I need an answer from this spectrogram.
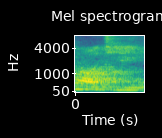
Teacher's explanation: Walaupun memang roh itu termasuk sifat yang dia ada getarannya, tapi jangan terlalu banyak. Biasa aja. Getarannya dikit aja.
